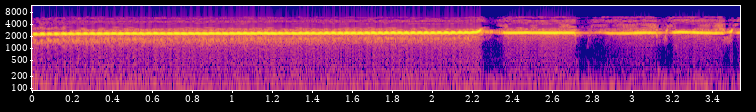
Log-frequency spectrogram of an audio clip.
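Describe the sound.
Actor Mića Tatić imitates a small bird's chirping with a high, steady trilling whistle: one long unbroken note, then two or three shorter bursts with brief gaps, with no talking.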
